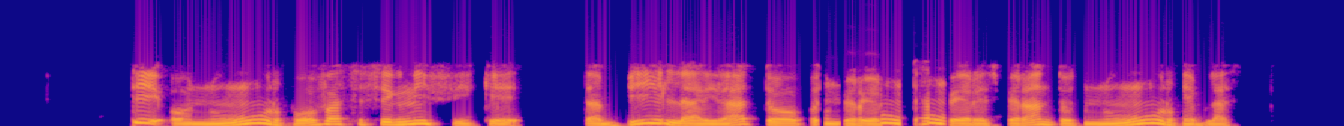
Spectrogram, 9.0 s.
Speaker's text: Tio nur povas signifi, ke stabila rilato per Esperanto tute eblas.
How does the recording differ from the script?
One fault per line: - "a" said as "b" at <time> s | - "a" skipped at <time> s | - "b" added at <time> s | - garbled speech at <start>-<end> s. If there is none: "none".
- garbled speech at 5.4-6.3 s
- "tute" said as "nur" at 7.3 s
